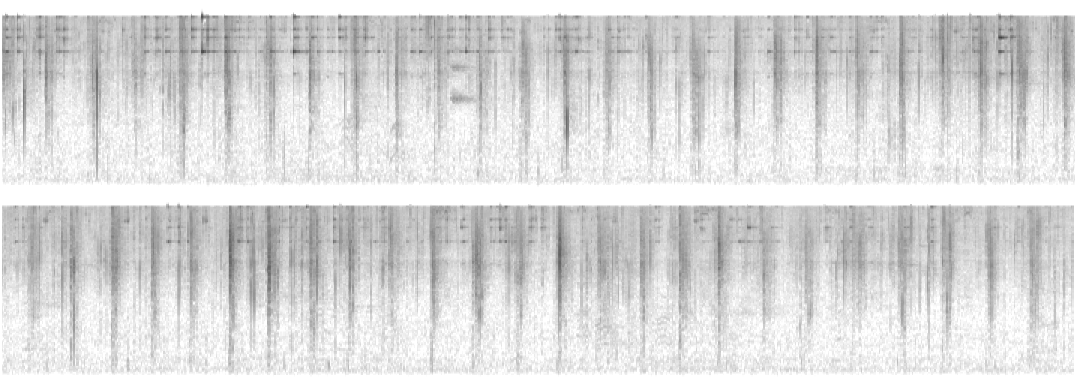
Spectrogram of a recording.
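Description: A dog's paws patter on gravel.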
